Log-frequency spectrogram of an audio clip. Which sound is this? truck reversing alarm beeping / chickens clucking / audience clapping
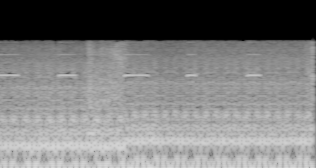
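truck reversing alarm beeping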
